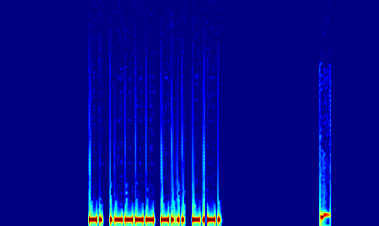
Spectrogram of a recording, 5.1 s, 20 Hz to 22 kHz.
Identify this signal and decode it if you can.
Morse code, heard as a keyed tone, about 36 wpm, 700 Hz. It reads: N1BC
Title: USA Call Signs - 4 Characters - 2x Character Spacing - 35wpm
